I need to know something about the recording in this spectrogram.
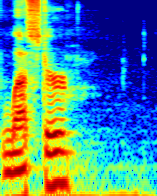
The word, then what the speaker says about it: Leicester: I just realized I was saying the name wrong. It's Leicester.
